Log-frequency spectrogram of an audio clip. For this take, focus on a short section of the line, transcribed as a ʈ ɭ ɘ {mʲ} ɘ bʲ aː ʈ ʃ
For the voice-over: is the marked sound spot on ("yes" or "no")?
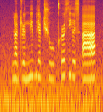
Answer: yes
